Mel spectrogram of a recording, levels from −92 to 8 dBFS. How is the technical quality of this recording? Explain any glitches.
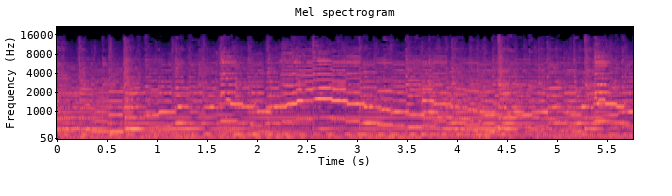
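The recording has one glitch, a doubled audio track starting at 3.65 s and lasting to the end. From that point a second full-band copy of the same sound, about 5 dB quieter, trails the original by about a second. It most likely comes either from the sound being captured again through a slower path or from an edit that holds two copies out of step. The copy begins abruptly, with no decay or room colour.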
